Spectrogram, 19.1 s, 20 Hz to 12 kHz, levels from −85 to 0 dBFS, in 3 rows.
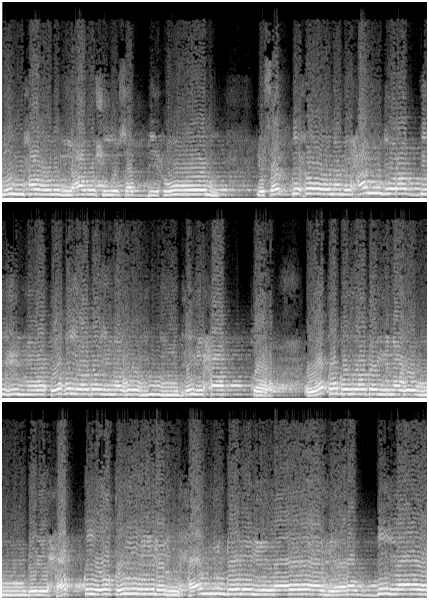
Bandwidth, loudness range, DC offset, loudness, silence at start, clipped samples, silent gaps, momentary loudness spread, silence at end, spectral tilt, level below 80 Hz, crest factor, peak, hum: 11 kHz; 2 LU; under 0.1%; -6 LUFS; 0 s; 0.7%; none; 4 LU; 0 s; -5.5 dB/octave; -40 dBFS; 6 dB; 0 dBFS; none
